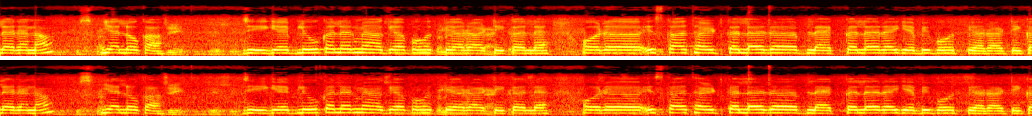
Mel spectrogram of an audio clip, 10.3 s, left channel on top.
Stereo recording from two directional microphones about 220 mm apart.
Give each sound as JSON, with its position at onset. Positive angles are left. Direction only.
{"t": 0.1, "sound": "speech", "side_deg": 5}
